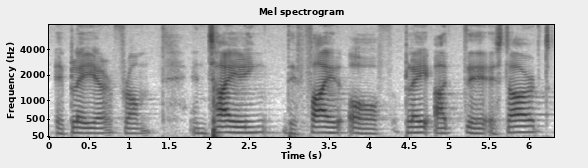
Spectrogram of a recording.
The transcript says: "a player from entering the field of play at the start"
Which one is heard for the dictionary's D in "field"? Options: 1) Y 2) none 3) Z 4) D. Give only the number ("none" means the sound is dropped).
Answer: 2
